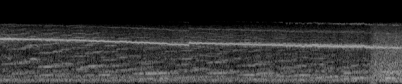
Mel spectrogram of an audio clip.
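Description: Cartoon falling-whistle sound effect: one long whistle sliding slowly and steadily down in pitch as a character falls, breaking off right at the end. Orchestral music plays underneath.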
